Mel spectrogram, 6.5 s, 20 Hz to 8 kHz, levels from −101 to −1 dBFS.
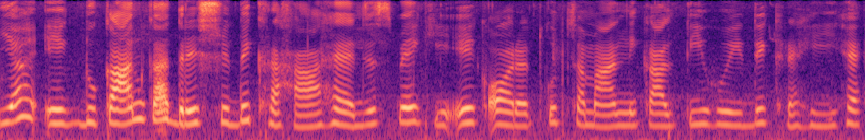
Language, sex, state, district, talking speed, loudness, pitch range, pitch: Hindi, female, Jharkhand, Palamu, 185 wpm, -20 LUFS, 235-285 Hz, 260 Hz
